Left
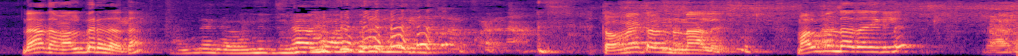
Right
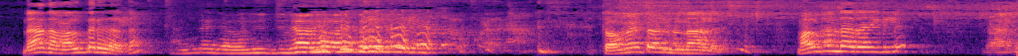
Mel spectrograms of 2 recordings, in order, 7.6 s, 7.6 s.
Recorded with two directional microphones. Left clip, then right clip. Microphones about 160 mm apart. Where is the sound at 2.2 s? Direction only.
5° left (ahead or behind).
